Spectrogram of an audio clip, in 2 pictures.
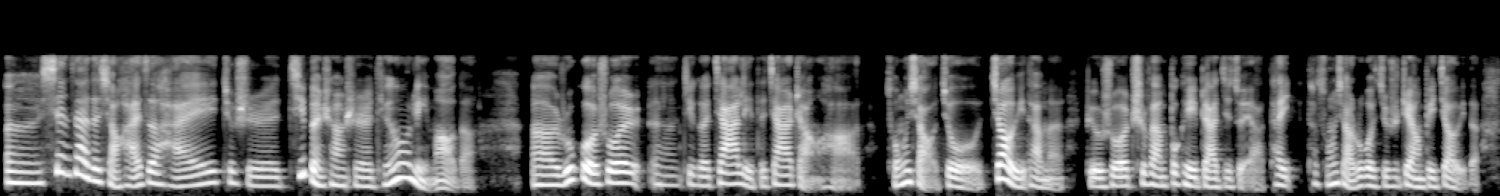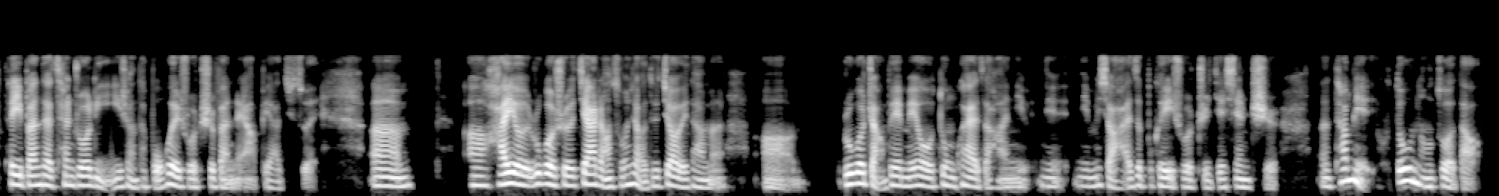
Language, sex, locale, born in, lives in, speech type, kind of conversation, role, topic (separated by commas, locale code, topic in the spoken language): Chinese, female, zh-CN, China, United States, conversation, podcast, guest, 吃饭时有哪些需要避开的忌讳？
